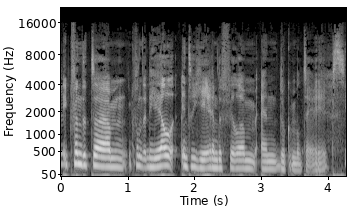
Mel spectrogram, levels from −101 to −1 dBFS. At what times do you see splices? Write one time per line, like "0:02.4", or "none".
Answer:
0:01.8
